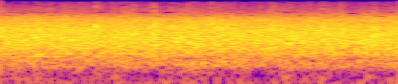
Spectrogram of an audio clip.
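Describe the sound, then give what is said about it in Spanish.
A brief stretch of audience applause for stage performers, an even, dense wash of clapping with no voices above it. “No negaremos que también saben sacarle provecho al aplauso.”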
